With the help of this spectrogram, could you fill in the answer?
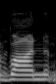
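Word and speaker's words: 润: in Chinese the character run means humidity but it is pronounced not unlike the English word run so it's practical to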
